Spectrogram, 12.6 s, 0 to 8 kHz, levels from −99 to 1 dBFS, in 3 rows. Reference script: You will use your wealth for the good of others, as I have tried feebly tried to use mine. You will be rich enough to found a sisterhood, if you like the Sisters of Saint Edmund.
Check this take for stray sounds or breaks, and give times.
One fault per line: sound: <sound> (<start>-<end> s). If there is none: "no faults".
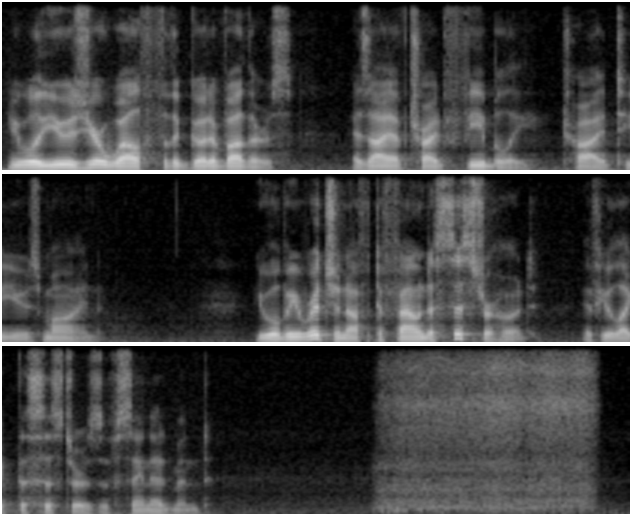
sound: breath (10.8-12.4 s)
